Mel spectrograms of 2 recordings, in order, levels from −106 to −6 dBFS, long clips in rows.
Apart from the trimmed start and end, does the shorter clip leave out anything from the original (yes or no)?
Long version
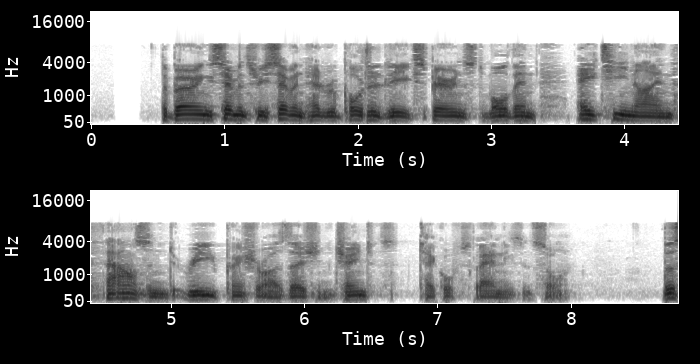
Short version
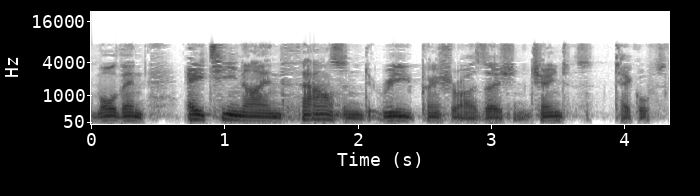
no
